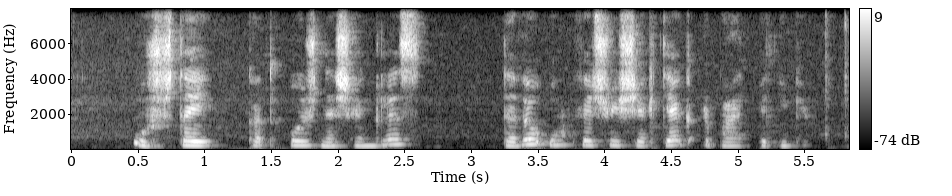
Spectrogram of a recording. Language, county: Lithuanian, Klaipėda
